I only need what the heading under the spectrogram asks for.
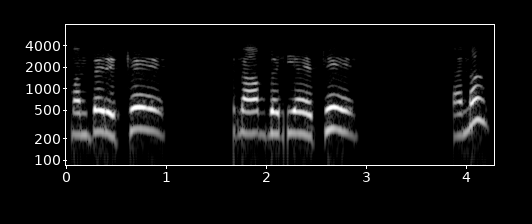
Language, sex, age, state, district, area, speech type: Dogri, female, 30-45, Jammu and Kashmir, Jammu, rural, conversation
